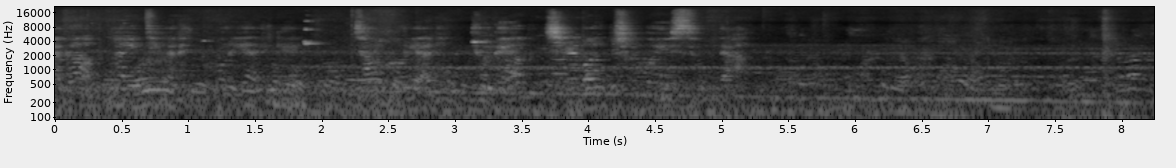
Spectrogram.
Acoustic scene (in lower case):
subway train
